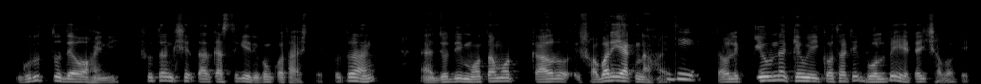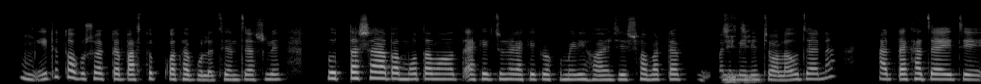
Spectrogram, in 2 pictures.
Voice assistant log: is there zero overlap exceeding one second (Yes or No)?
Yes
